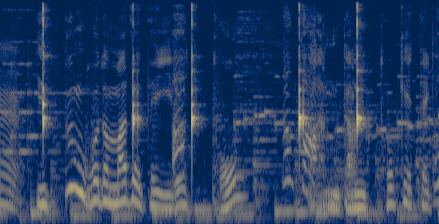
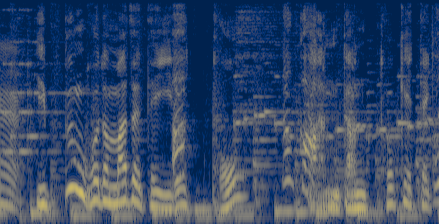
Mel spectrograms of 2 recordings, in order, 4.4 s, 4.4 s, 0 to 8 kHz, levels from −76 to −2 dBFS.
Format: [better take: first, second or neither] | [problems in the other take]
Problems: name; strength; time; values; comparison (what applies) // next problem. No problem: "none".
second | background sound (Tap); 3 dB above the speech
